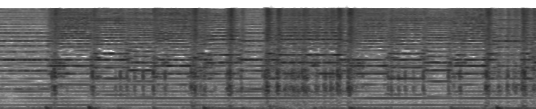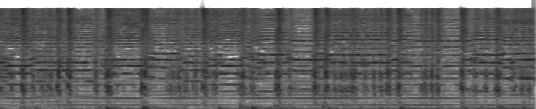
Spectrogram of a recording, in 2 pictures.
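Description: Pipe band playing: Highland bagpipes with steady drones under the chanter melody, backed by snare, tenor and bass drums.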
